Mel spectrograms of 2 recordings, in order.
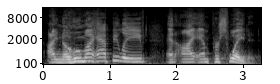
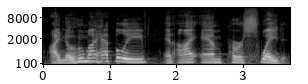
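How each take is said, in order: First: Louder, pressing on I know whom I have believed; emphatic repeat. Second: Said in the usual way. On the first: Shown as a demonstration. Pastor repeating Paul's words to the congregation, louder and emphatic. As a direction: hammer the quote home the second time. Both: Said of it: "repeats the quote with more force".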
